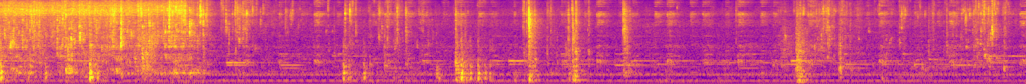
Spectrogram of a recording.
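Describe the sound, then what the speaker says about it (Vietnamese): Running tap water splashes over cut orange peel in a sink, a steady rinse with irregular clatter and handling knocks throughout, no talking. "Sau khi mình cắt xong cái vỏ cam của mình thì mình sẽ rửa lại thêm bằng nước nữa nhé."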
